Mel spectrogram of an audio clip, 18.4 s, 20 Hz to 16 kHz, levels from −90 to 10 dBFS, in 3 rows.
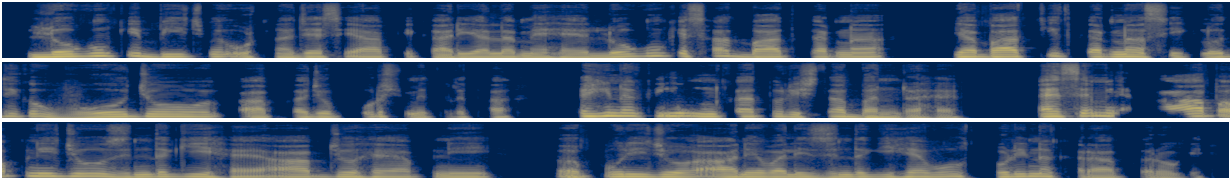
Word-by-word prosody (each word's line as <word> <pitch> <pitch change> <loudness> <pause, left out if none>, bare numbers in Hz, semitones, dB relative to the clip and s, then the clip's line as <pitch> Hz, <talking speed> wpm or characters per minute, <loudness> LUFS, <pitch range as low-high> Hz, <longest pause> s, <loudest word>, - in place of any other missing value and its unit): लोगों 150 +8 +6
के 175 +2 -1
बीच 140 -2 0
में 145 - 0
उठना 115 -5 -4
जैसे 120 +3 -2
आपके 120 -1 -3
कार्यालय 110 +3 -1
में 110 -2 -1
है, 100 +2 -2
लोगों 150 - +1
के 175 -2 -2
साथ 165 - -3
बात 125 -3 +1
करना 130 +1 -1 0.4
या 135 0 +6
बातचीत 140 +4 +2
करना 140 0 +3
सीख 115 +1 -6
लो। 115 +1 0
देखो, 160 +3 -3
वो 120 +3 +2
जो 150 -1 +2 0.2
आपका 105 +1 -4
जो 115 0 -1
पुरुष 135 +4 -8
मित्र 110 +2 -7
था, 105 0 -9 0.4
कहीं 165 +3 +7
न 190 -1 +6
कहीं 180 +2 +1
उनका 150 0 +1
तो 150 +1 -6
रिश्ता 135 +3 -1
बन 100 -7 +1
रहा 80 -1 -6
है, 75 - -8 0.4
ऐसे 155 +3 +4
में 185 -1 +3 0.4
आप 170 0 +3
अपनी 175 -1 +2
जो 165 +1 +1
ज़िंदगी 135 +2 0
है, 65 0 -1
आप 125 - -1
जो 135 +1 0
है 125 +1 -2
अपनी 120 -1 -3 0.4
अ, 115 - +2
पूरी 145 0 +3
जो 130 -1 +2
आने 125 0 +1
वाली 125 -1 +1
ज़िंदगी 125 +3 -1
है, 130 +3 0
वो 135 +3 -1
थोड़ी 135 +3 -2
ना 160 -1 +2
ख़राब 100 -7 -6
करोगे, 90 0 -9
130 Hz, 195 wpm, -23 LUFS, 115-145 Hz, 0.4 s, कहीं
